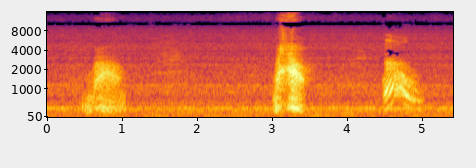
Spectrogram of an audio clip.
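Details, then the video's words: At Taigan, a pair of newborn lion cubs, brother and sister, utter three short squealing mews, the last two close together and downward-sliding, with a faint continuous hum beneath. "Новорождённые львята - разговорчивое чудо!"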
